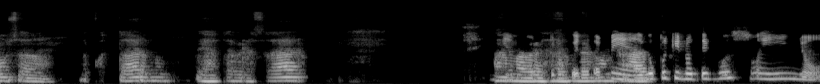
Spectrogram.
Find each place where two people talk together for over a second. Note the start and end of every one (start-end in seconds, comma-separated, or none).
4.9-6.7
